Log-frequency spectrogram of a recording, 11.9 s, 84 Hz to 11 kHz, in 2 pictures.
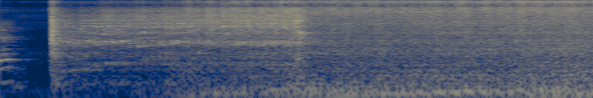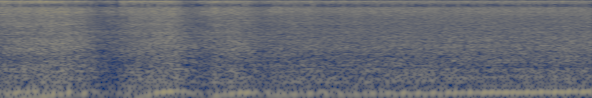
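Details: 1974 AMC Javelin after valve cover gasket replacement: cranks, catches and settles into a fast raised idle that never drops; choke stuck on because the heat riser brass fitting was not hooked up.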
